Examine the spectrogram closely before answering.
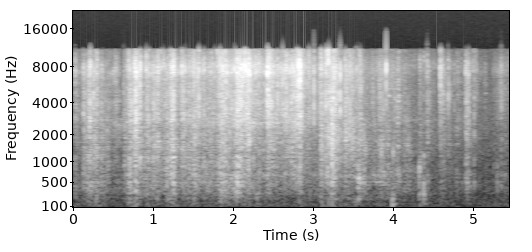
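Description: Thin plastic zip-top bag crinkling and rustling in quick, irregular handfuls as fingers rummage through the soft plastic lures inside. It dies away near the end.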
